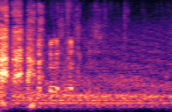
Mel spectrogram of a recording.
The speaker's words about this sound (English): Having run Load through the drill, the young Marine pets his black lab and gets a big, wet dog kiss in return.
